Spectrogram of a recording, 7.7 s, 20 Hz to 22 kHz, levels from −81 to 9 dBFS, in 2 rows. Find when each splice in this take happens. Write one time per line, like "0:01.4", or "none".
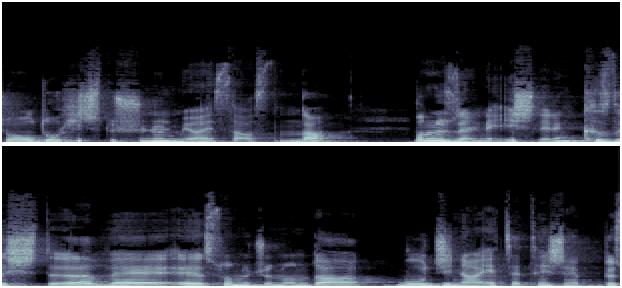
0:02.5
